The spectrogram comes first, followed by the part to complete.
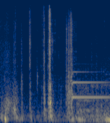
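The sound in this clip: Car interior sounds while driving home, with a few soft clicks and thumps at first, then a steady low engine hum joined by a sustained two-pitched electronic tone.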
